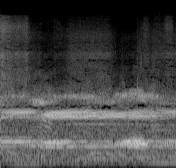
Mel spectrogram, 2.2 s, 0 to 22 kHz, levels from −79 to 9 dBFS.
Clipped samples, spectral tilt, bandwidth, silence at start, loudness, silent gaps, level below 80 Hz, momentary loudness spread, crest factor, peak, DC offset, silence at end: under 0.1%; -3.5 dB/octave; 16 kHz; 0 s; -17 LUFS; none; -52 dBFS; 3 LU; 14 dB; -4 dBFS; under 0.1%; 0 s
